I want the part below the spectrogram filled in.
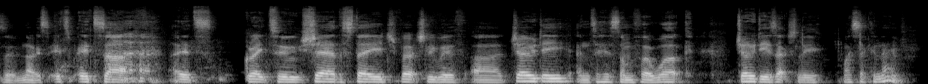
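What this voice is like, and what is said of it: Cork Irish accent. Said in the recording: “You notice by my accent, I lived in Cork for a long time.”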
